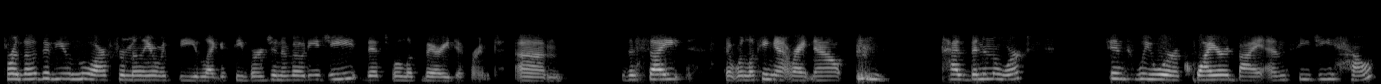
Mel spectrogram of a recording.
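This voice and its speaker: A woman presenting a software webinar, a little stuffy from a cold, talking in a relaxed way with frequent fillers. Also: medium pitch, normal speed. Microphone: web call audio. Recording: tinny phone-like audio.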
